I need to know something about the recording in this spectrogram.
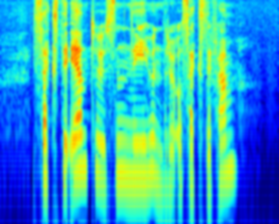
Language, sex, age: Norwegian, female, 47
